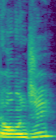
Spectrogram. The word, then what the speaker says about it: onde: lot of questions but what is the correct pronunciation OMG only they are all correct they're just different pronunciations in different parts of my beautiful big country they're all good so I say anji because that's how I pronounce it but if your friends or your family members pronounce it differently it's totally fine you can pronounce the way they do so onji means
